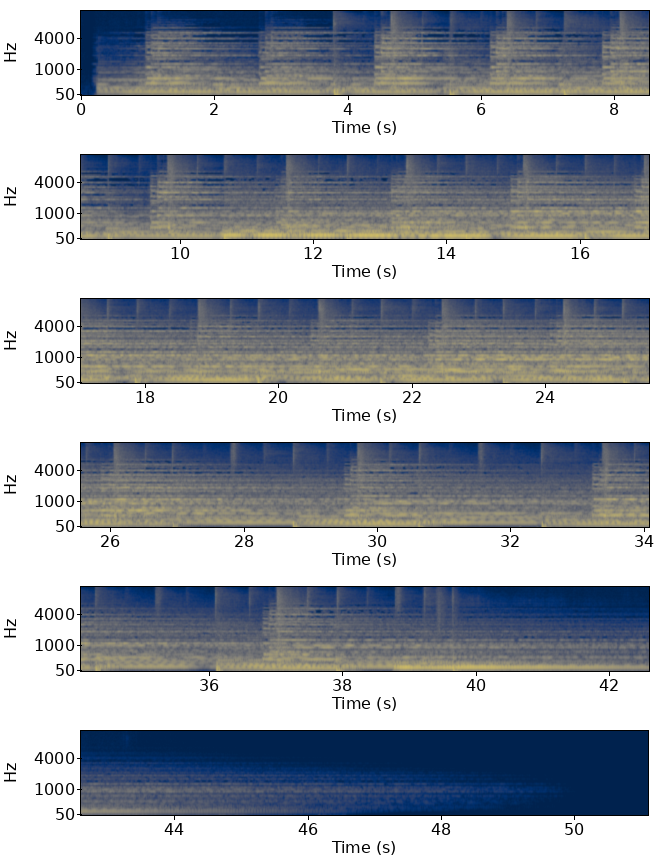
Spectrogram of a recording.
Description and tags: Vibrant Steps: Sparkling Indie Shoegaze Intro Music
commercial, film, guitar, heavenly, podcasts, reverb, score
